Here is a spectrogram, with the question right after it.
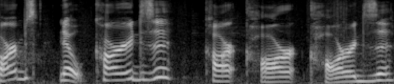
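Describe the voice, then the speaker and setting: Her tone is bright and sharp, with a fairly high pitch and lively intonation. The woman's voice sounds dry and close, with no echo. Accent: American. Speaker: streamer.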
